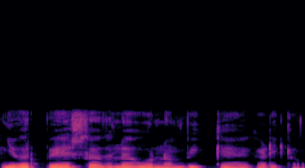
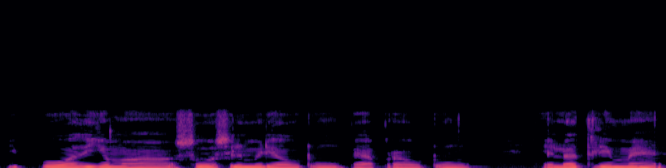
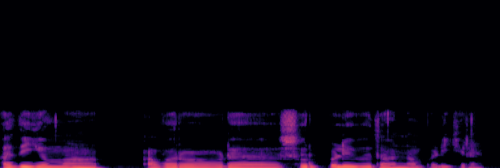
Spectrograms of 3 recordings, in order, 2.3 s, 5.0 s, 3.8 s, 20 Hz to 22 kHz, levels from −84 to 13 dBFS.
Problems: low volume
